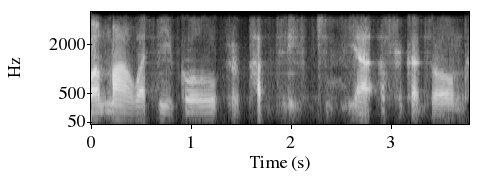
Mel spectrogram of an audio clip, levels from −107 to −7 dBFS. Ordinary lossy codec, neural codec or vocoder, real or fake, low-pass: none; codec, 16 kHz, 1.1 kbps, Voila-Tokenizer; fake; 3.6 kHz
